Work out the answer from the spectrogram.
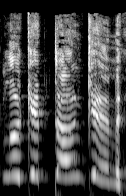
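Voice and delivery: high-pitched playful exclamation; retold delighted reaction. Podcast guest teasing his friend about an accent, retold delight. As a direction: pipe up high, as if tickled by a friend.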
